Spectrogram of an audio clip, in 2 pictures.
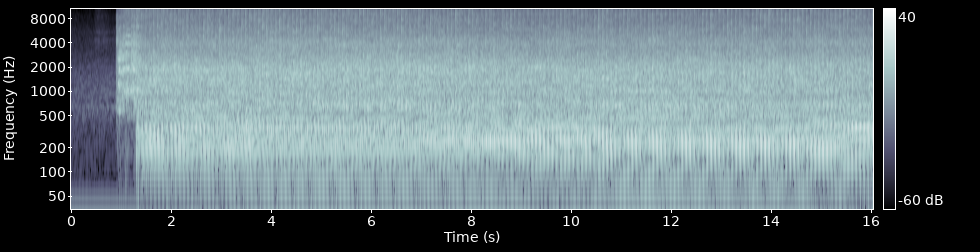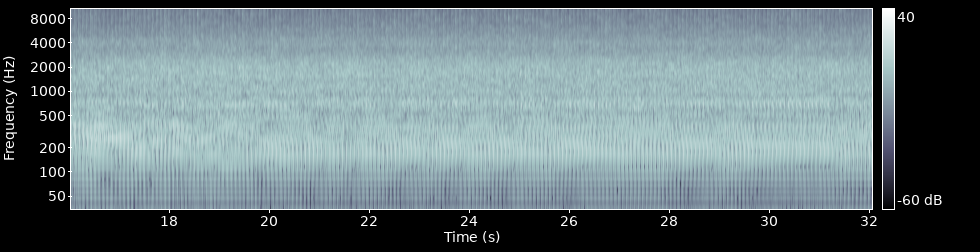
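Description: Kawasaki Vulcan 500 LTD's parallel-twin engine, coming in suddenly about a second in and then idling steadily, its pitch shifting slightly a couple of times.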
